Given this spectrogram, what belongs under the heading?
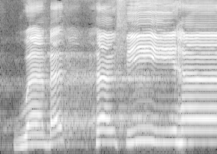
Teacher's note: থায়ের মাখরাজ কোথায়? জিব্বার আগা, দাঁতের আগা।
